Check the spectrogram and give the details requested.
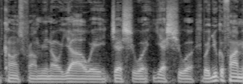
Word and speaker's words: Jeshua: my name be like hm how do you pronounce it so it's it's jesua but um my name means Jesus in in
